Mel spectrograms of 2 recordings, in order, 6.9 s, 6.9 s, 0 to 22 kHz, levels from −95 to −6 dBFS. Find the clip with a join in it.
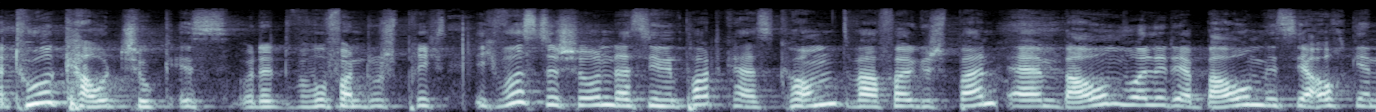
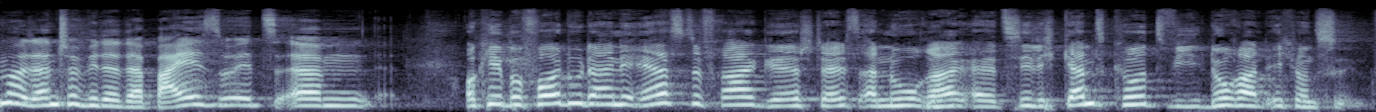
first; 2 cuts; at 2.2 s, 5.0 s

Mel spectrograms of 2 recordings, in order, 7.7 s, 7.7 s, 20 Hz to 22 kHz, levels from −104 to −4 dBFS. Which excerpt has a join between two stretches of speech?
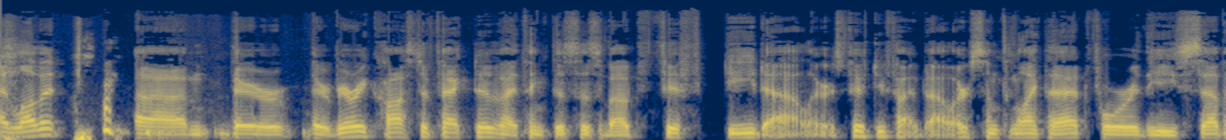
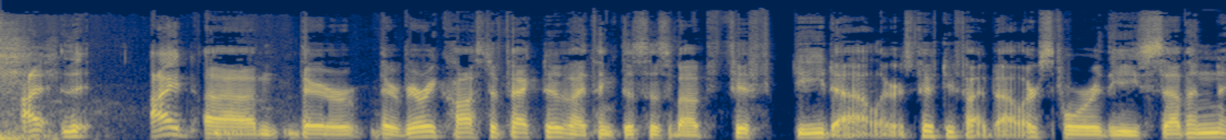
second; 2 cuts; at 1.2 s, 6.6 s

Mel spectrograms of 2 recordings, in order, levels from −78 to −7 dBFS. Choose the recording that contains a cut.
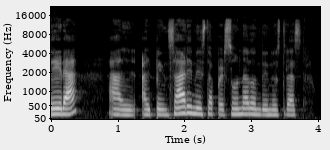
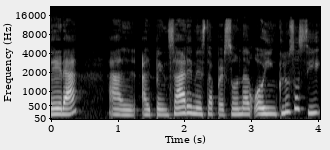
second; 1 cut; at 3.0 s

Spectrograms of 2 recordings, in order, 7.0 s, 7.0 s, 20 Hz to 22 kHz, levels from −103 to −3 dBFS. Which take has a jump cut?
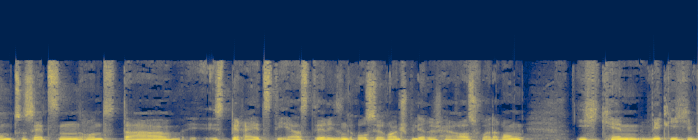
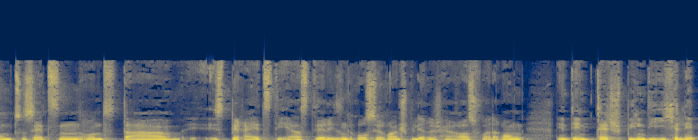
second; 1 cut; at 5.5 s

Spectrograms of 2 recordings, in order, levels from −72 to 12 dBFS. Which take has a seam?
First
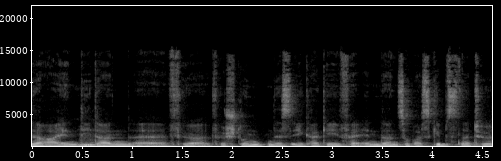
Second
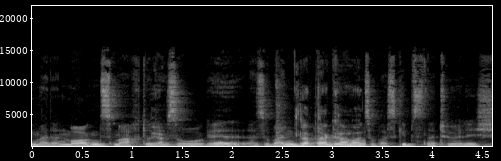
second; 1 cut; at 3.3 s

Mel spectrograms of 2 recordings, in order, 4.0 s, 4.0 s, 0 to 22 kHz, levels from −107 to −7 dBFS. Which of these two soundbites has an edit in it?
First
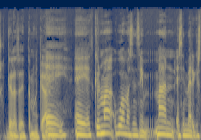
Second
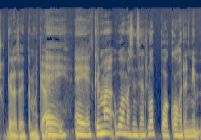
first; 1 cut; at 2.8 s

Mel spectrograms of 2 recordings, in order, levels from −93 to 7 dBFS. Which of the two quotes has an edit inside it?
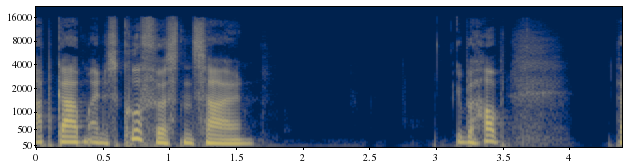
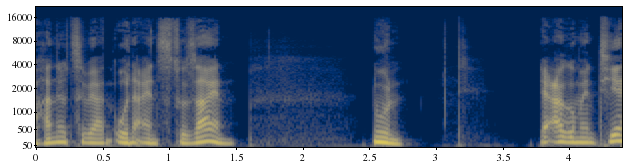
first; 1 cut; at 3.0 s

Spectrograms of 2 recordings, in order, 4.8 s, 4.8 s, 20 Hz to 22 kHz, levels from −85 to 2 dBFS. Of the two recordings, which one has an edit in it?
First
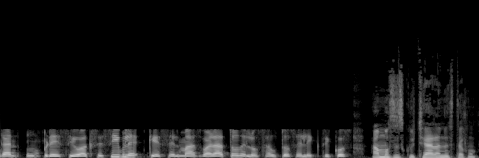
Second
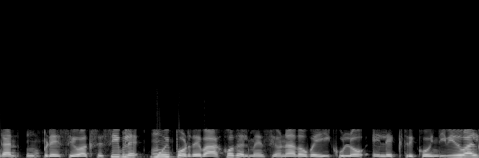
first; 2 cuts; at 1.5 s, 3.5 s

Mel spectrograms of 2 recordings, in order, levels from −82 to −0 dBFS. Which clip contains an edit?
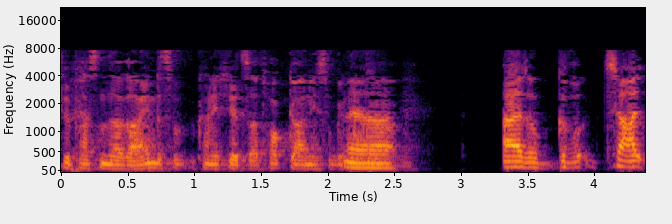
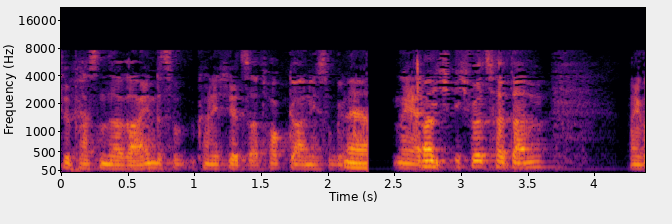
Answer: second; 1 cut; at 2.3 s

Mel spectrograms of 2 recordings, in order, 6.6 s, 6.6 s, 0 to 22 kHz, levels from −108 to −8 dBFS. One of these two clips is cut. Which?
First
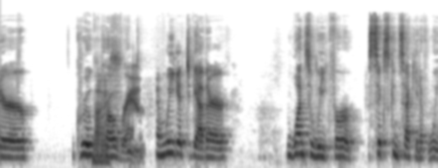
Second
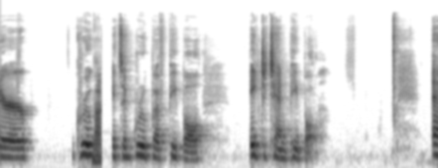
second; 1 cut; at 1.5 s

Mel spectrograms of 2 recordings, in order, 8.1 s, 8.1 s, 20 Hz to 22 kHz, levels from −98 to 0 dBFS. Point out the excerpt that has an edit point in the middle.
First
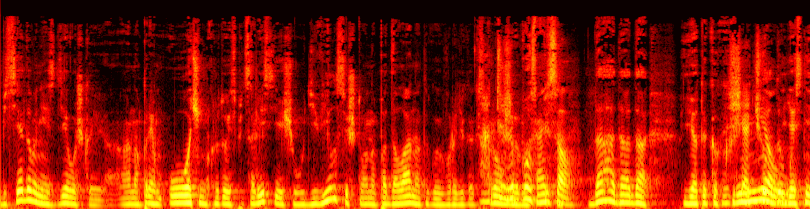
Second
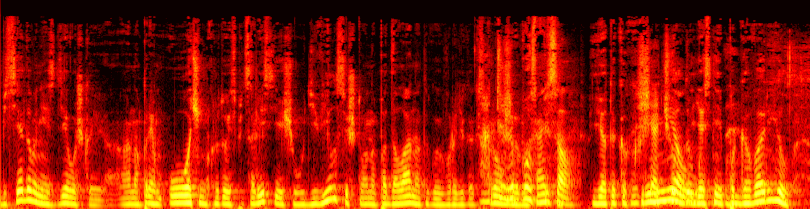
second; 1 cut; at 5.8 s

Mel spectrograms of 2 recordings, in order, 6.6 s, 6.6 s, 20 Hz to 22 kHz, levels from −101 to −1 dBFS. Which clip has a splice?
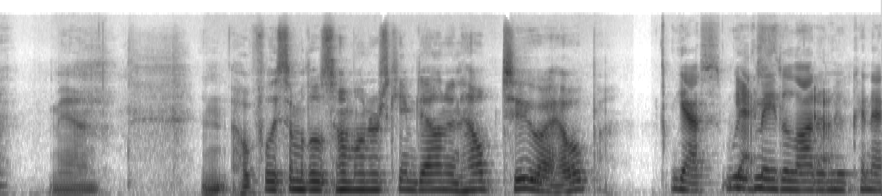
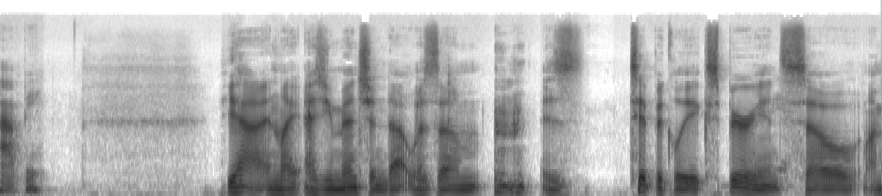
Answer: second; 1 cut; at 4.1 s

